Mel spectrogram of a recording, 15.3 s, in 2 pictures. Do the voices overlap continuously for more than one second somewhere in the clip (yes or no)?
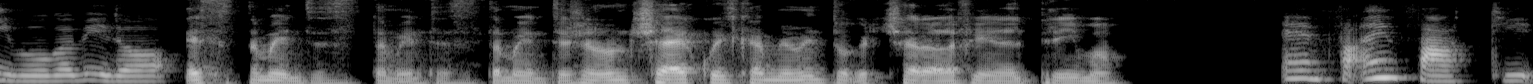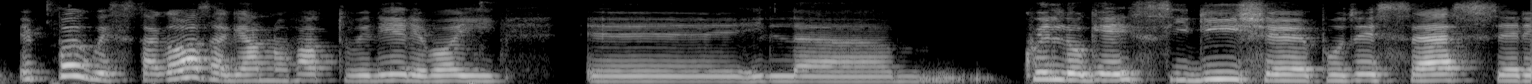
no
